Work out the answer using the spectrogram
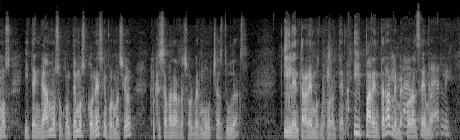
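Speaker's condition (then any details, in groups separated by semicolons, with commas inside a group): No condition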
